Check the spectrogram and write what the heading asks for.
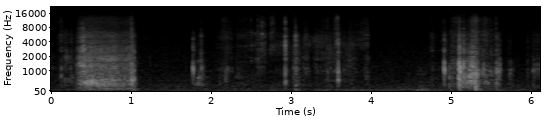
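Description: Makeup products and small plastic organizer trays being handled and set down in a drawer: light plastic clicks and knocks throughout, with two louder spells of rustling, one about half a second in and one about five seconds in.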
